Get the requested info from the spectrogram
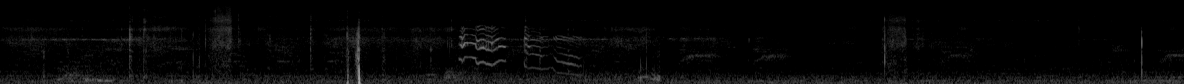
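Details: Cats ready to fight, a brown cat and a white kitten on green grass behind a house; a short burst of wavering, quavering yowls rising and falling in pitch, with faint outdoor background noise and a few clicks.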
